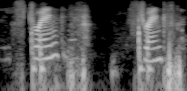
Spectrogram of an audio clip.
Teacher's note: the th and that's really hard to hear because it's a really quiet sound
